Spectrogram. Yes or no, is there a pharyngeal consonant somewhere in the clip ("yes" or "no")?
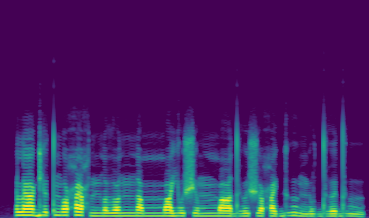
yes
